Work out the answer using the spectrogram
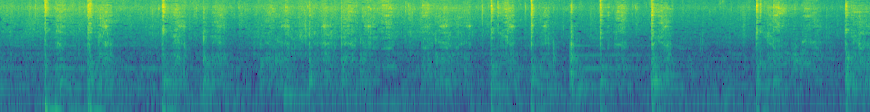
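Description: Sliced onions frying in mustard oil in a kadai, sizzling steadily, while a metal spatula stirs and scrapes them against the pan, with irregular clicks and scrapes of metal on metal.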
